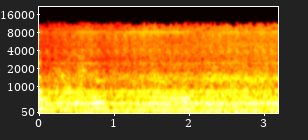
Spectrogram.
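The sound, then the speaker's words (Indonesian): A helicopter engine in flight drones loudly and steadily throughout, a dense low rumble with a constant humming whine layered on top and no breaks in the noise, during a passenger's first helicopter ride over Bali. “Nah, gimana tadi Bapak uh, pesannya atau rasanya nih naik helikopter mungkin yang pertama kali atau udah beberapa kali Pak?”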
